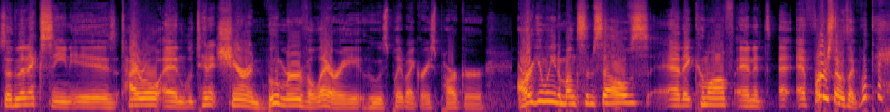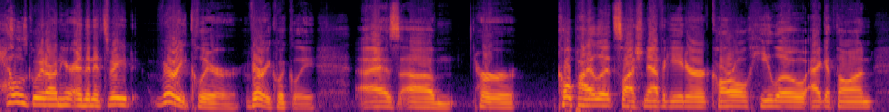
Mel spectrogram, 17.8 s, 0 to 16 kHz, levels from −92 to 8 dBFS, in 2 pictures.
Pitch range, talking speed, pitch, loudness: 125-175 Hz, 185 wpm, 140 Hz, -22 LUFS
